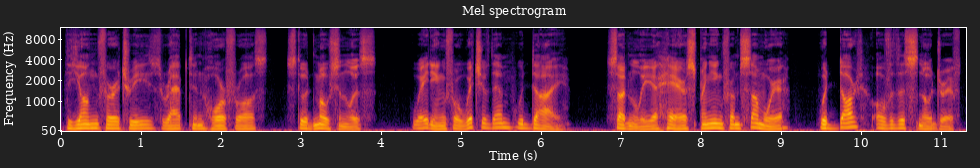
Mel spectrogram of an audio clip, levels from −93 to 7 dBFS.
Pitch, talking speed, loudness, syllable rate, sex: 105 Hz, 150 wpm, -18 LUFS, 4.0 syllables/s, male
